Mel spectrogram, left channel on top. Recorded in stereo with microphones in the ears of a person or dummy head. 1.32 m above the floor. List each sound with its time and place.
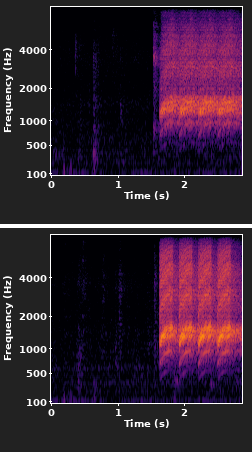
1.6 s an alarm: 75° right (ahead or behind), 1.3 m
